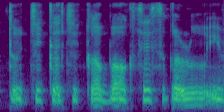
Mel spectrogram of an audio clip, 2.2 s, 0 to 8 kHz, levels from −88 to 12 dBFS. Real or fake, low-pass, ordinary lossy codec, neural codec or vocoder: fake; 7.2 kHz; none; vocoder, 22.05 kHz, 80 mel bands, HiFi-GAN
